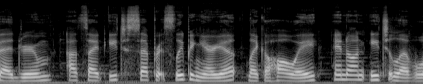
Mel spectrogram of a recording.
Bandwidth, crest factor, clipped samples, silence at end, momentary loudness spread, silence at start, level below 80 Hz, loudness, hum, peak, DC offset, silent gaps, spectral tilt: 19 kHz; 12 dB; under 0.1%; 0 s; 4 LU; 0 s; -44 dBFS; -19 LUFS; none; -6 dBFS; under 0.1%; none; -4.5 dB/octave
